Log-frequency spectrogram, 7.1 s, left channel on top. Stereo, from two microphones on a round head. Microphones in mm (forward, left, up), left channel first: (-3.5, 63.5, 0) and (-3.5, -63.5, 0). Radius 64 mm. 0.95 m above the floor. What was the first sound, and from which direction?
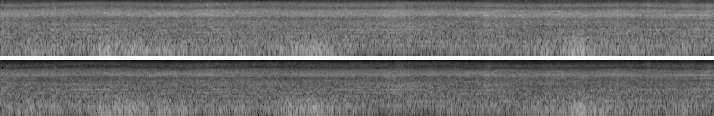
A lawn mower, 80° left.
